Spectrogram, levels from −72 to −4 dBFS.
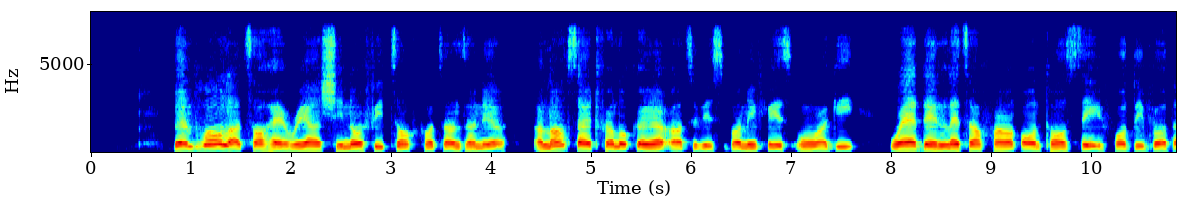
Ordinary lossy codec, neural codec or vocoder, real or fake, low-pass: none; codec, 16 kHz, 1 kbps, X-Codec, WavLM features, trained on Multilingual LibriSpeech; fake; 7.2 kHz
